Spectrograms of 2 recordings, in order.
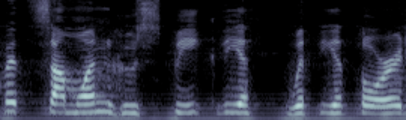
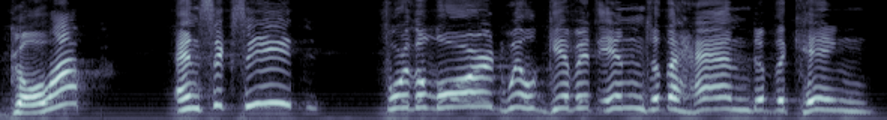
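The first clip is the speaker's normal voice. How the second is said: high, put-on mocking sing-out; exaggerated false enthusiasm, pitched way up; dripping sarcasm; 8 semitones higher, 3 dB louder than usual. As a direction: parrot the official answer in a much higher voice. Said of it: "with sarcasm".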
